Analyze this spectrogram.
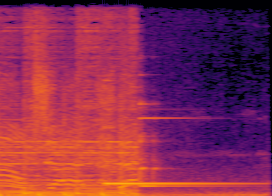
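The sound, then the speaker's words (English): A doorbell rings in a home, with bright tonal chime notes followed by a single sustained ringing tone that slowly fades out. “Was that you? The doorbell? Yeah, that was me.”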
